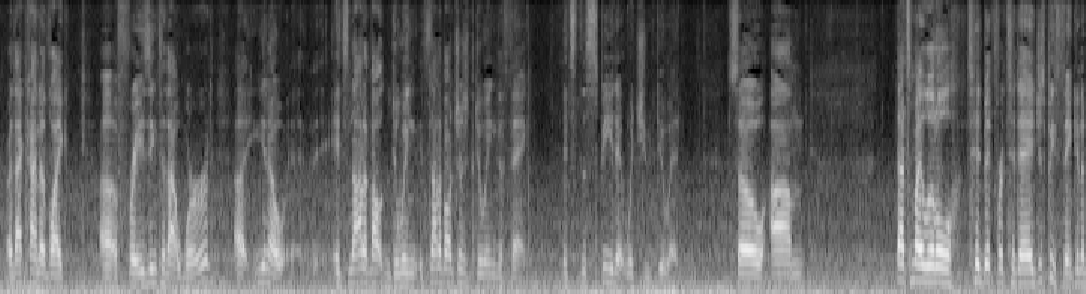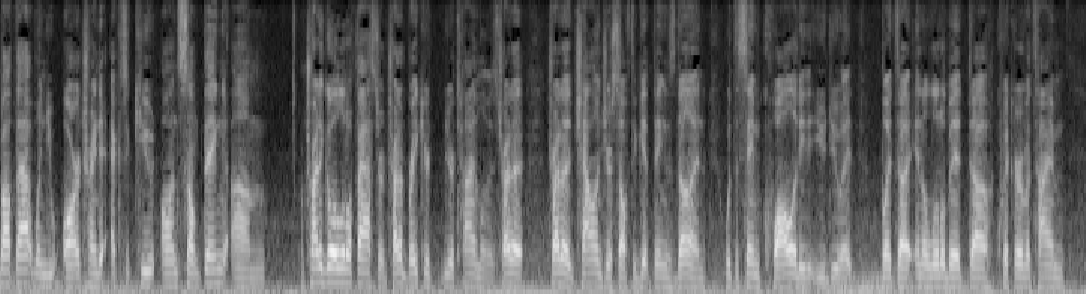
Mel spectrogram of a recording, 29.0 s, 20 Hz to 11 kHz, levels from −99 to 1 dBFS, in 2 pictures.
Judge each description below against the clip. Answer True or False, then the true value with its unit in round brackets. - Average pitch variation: True (4.4 semitones)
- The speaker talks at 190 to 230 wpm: True (200 wpm)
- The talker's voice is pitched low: True (130 Hz)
